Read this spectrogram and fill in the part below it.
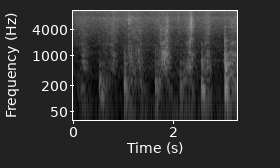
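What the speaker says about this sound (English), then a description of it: "So we're going to just do a bit more mixing" Skirlie is stirred in a pan as it finishes cooking, a steady rhythm of about two scraping strokes a second over a soft sizzle. The sound is close and clear, with no voices.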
